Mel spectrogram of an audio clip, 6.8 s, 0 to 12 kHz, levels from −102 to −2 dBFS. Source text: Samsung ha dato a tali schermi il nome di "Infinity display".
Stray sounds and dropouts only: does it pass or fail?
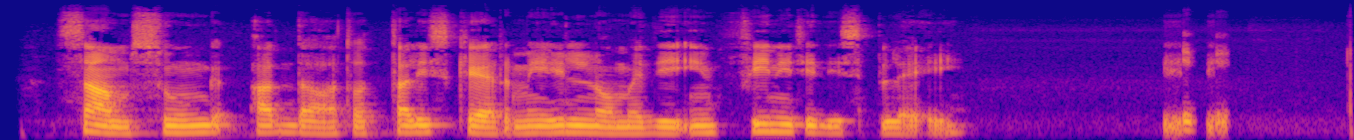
fail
